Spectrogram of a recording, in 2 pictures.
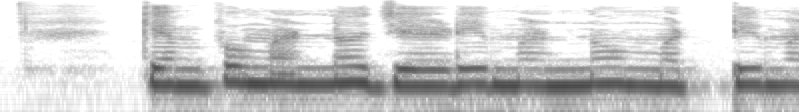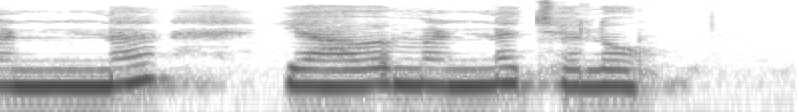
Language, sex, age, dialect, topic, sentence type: Kannada, female, 18-24, Dharwad Kannada, agriculture, question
